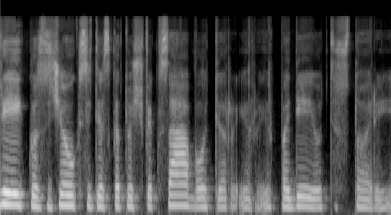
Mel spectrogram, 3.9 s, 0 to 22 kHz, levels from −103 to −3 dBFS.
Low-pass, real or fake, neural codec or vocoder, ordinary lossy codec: 14.4 kHz; real; none; Opus, 32 kbps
